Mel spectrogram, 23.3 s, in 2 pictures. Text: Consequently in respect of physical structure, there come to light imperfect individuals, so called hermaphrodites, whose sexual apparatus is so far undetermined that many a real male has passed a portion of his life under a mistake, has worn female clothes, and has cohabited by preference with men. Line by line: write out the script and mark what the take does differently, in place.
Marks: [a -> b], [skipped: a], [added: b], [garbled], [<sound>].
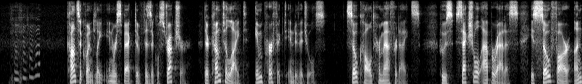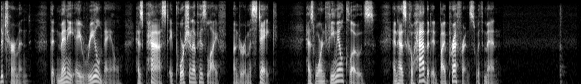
[laugh] Consequently in respect of physical structure, there come to light imperfect individuals, so called hermaphrodites, whose sexual apparatus is so far undetermined that many a real male has passed a portion of his life under a mistake, has worn female clothes, and has cohabited by preference with men. [tap]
